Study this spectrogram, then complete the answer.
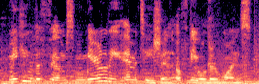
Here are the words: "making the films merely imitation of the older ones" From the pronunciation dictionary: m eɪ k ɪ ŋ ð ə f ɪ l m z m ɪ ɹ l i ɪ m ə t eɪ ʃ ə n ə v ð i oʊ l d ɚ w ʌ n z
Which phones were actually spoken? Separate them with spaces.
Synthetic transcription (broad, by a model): m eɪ k ɪ ŋ ð ə f ɪ l m z m ɪ ɹ l i ɪ m ə t eɪ ʃ ə n ə v ð i oʊ l d ɚ w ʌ n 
